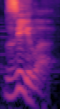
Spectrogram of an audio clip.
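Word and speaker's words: Seele: to pull nerve string s or zela as the new dub correctly pronounces and while the Angels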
